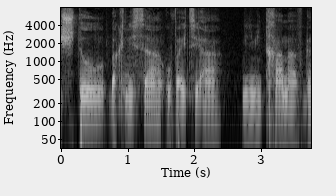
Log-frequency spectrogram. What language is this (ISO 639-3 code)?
heb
